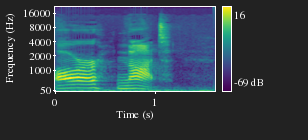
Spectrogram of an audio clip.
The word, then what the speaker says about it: R naught: factor that we call the r naught and that's pronounced n-a-u-g-h-t which for those of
